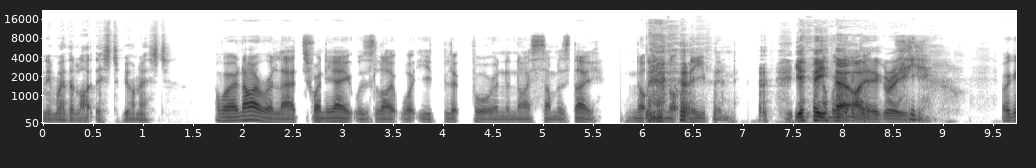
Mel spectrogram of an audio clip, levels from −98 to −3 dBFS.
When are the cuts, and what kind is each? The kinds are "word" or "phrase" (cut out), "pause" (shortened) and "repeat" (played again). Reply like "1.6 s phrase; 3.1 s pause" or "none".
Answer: none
